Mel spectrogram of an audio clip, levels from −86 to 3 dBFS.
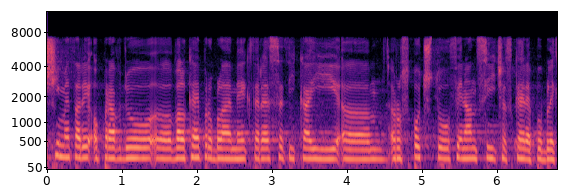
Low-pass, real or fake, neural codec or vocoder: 7.2 kHz; real; none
